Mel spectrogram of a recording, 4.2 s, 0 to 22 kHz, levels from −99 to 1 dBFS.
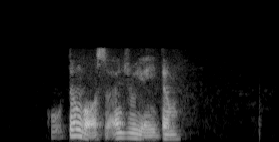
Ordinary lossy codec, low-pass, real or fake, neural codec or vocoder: MP3, 48 kbps; 5.4 kHz; real; none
